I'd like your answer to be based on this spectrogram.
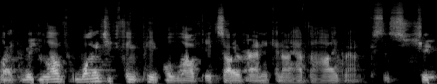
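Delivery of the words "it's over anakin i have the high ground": ordinary talk, nothing marked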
